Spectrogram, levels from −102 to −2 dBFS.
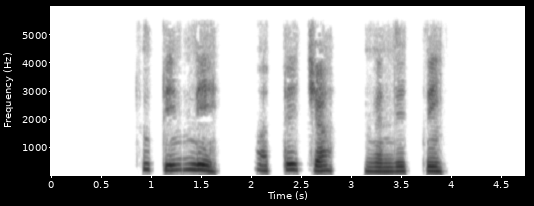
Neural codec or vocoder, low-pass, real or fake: none; 5.4 kHz; real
